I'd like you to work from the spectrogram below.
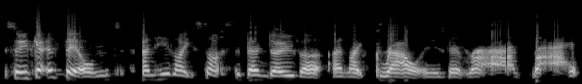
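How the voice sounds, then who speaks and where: A woman co-hosting a podcast, telling stories in an animated, casual way and laughing often. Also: medium pitch, moderate pace, no echo. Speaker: podcast co-host. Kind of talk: casual chat. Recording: dull, dry lo-fi sound.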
